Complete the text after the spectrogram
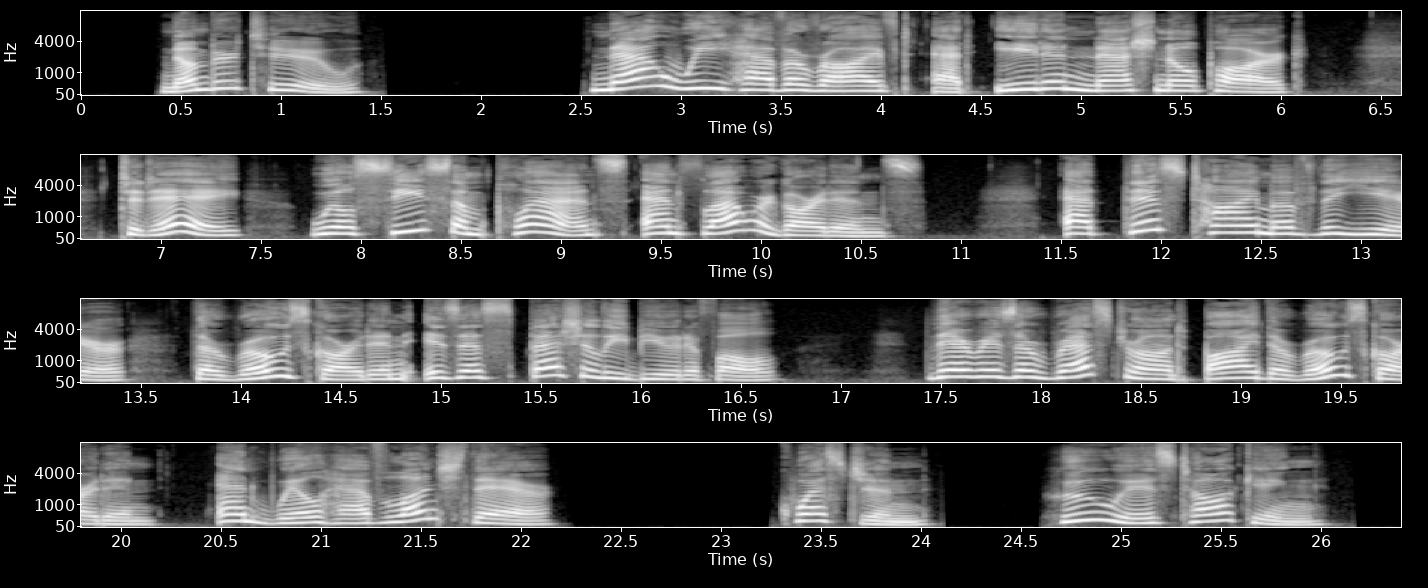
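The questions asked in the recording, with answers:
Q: Who is talking?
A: A tour guide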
